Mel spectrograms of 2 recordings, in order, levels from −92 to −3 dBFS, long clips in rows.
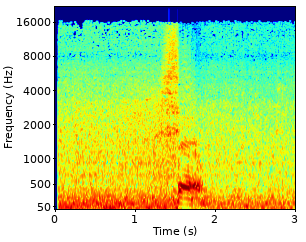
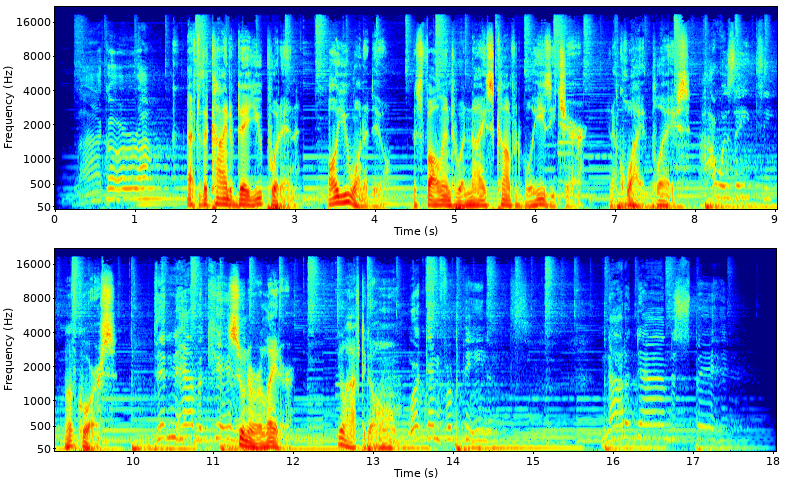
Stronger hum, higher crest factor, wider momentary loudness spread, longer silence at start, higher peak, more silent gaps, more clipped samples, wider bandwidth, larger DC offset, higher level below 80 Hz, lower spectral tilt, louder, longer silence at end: neither; second, 12 dB vs 20 dB; second, 11 LU vs 19 LU; second, 0.05 s vs 0.3 s; about the same, 0 dBFS vs 0 dBFS; neither; neither; second, 17 kHz vs 19 kHz; neither; first, -20 dBFS vs -26 dBFS; about the same, -4.5 dB/octave vs -5.5 dB/octave; first, -12 LUFS vs -20 LUFS; second, 0 s vs 0.6 s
